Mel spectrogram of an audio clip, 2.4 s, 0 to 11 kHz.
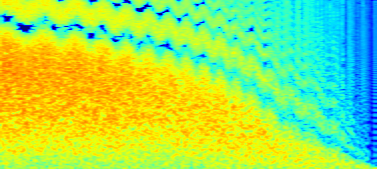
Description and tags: SFX Explosion 21
retro video-game 8-bit explosion
8-bit, explosion, retro, video-game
